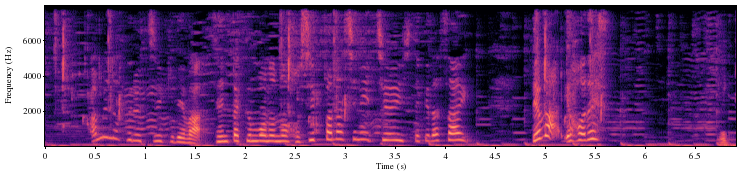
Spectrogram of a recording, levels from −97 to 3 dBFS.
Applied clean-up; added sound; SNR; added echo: classical method log-MMSE.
